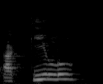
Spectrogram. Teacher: Aliás, o U aí, ele não tem som nem vocálico, nem semivocálico. O U da palavra aquilo, ele não tem sonoridade alguma. Portanto, se ele não é semivogal, não pode existir um ditongo nessa palavra.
